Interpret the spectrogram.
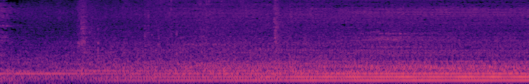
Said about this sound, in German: Hört ihr, wie der Espresso langsam in die Tasse? Ich wollte gerade sagen, rieselt, aber er läuft tröpfelt. Natürlich. Tröpfelt auch nicht. Tolle Farbe. Ja, also schön nussbraun.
